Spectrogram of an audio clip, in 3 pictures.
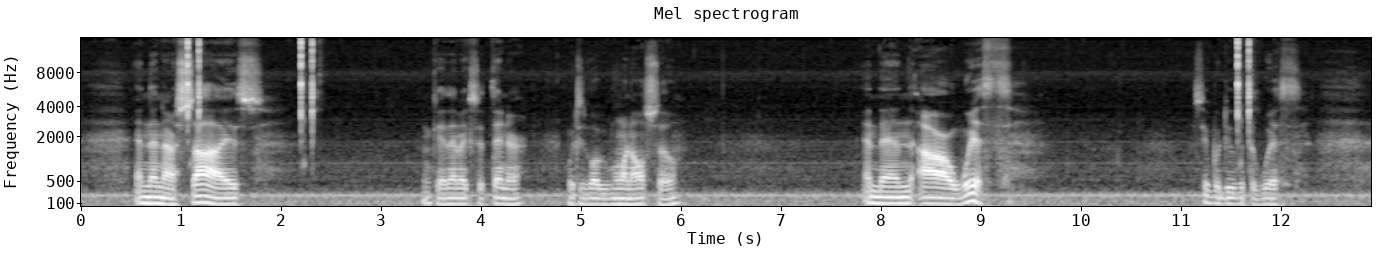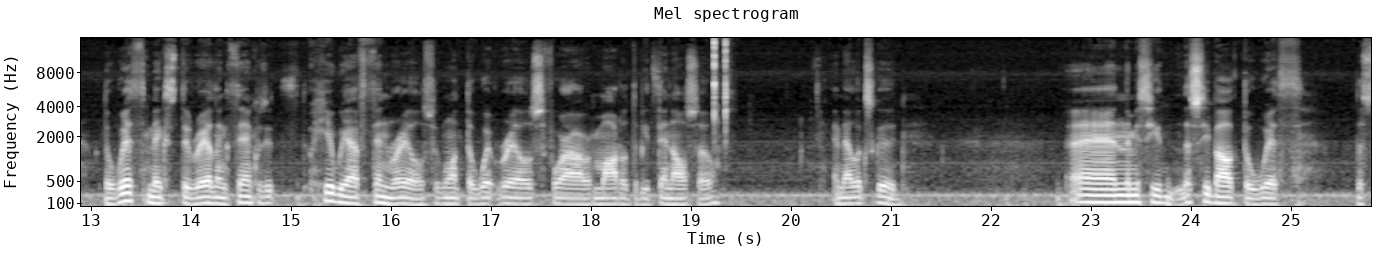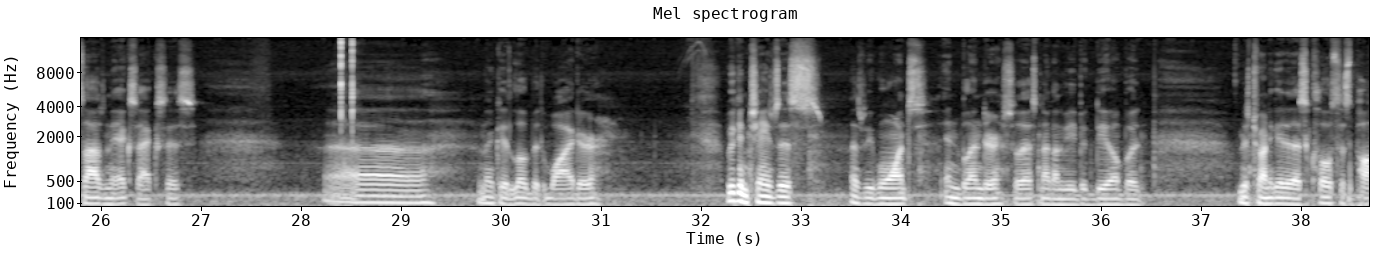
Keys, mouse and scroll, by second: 1.1-3.3 drag, 6.5-7.7 scroll, 9.9-11.6 middle drag, 11.6-13.0 drag, 19.3 click, 21.0-24.1 middle drag, 28.5-31.4 drag.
